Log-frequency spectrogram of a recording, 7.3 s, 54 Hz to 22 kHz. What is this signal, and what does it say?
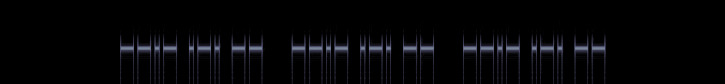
Morse code, heard as a keyed tone, about 28 wpm, 700 Hz. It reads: QRM QRM QRM
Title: Q-Codes Repeated 3x 28wpm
